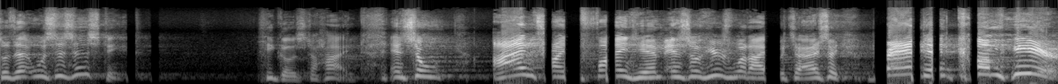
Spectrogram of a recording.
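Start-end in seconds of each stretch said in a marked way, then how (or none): 5.9-7.1 threatening, angry, very loud raised shout. Showing how a parent calls a child in trouble: angry, loud call. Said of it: "just that tone and the volume tells him".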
